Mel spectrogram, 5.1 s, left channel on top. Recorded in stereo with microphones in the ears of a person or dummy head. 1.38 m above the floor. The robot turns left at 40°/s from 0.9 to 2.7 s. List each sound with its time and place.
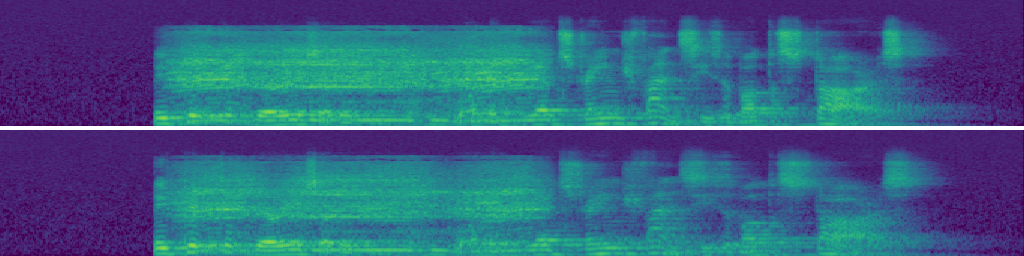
0.8 s a man speaking: 150° right, 0.9 m; by 2.5 s 145° left, 0.9 m
2.6 s a man speaking: 50° left (ahead or behind), 1.6 m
